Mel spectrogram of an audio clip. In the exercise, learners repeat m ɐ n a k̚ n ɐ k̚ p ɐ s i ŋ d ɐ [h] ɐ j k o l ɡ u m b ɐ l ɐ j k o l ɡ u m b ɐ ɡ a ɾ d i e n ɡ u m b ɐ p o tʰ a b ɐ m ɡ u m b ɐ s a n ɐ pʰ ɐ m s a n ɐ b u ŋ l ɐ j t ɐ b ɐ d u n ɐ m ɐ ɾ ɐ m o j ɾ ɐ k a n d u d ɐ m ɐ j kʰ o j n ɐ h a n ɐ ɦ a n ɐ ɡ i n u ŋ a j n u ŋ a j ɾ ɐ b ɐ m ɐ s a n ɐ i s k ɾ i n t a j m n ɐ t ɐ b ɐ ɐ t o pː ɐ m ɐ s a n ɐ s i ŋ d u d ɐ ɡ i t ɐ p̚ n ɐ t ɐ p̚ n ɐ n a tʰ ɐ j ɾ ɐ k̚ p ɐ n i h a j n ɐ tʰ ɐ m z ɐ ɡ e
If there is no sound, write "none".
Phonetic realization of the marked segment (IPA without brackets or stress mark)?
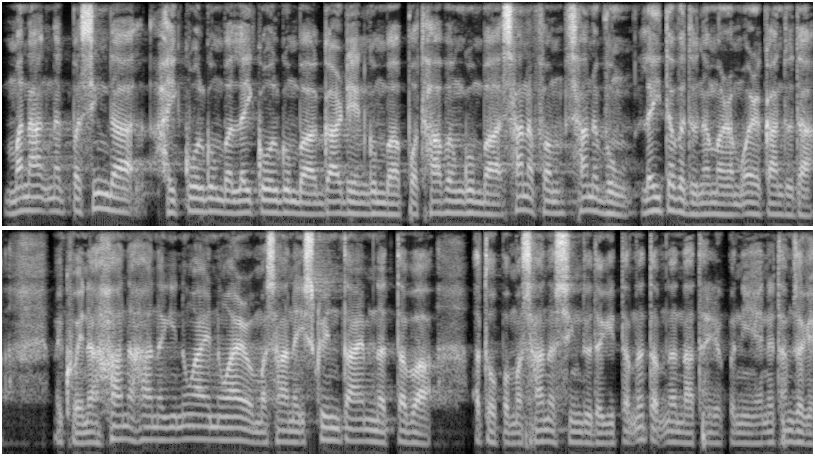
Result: h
